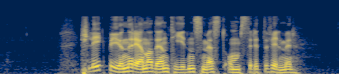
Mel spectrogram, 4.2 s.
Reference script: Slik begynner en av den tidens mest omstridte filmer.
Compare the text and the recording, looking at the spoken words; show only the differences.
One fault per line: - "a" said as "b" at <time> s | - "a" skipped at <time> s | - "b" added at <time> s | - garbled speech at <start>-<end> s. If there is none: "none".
none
